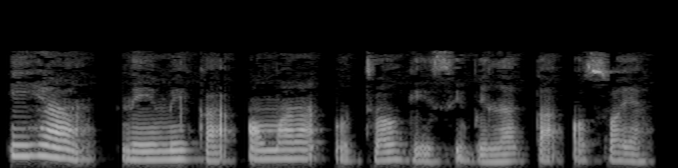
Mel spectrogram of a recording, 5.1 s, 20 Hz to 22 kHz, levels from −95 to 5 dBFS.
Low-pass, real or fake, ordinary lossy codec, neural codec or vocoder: 7.2 kHz; real; MP3, 32 kbps; none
